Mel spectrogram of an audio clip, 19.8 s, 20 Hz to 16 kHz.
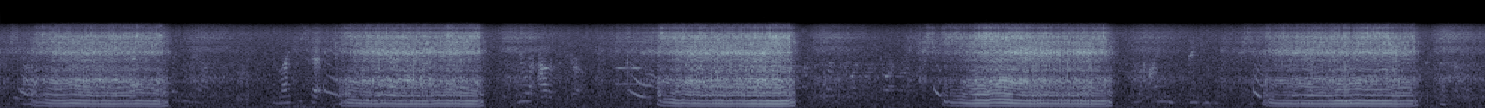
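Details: Loud, long, buzzing snores on each breath in, about 14 breaths a minute, with quieter breaths out between, keeping someone awake; snoring.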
